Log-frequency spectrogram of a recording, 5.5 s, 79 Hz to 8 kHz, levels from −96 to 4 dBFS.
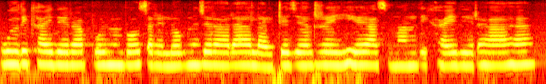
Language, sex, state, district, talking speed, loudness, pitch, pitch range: Hindi, male, Punjab, Fazilka, 250 wpm, -14 LUFS, 230 Hz, 225-230 Hz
